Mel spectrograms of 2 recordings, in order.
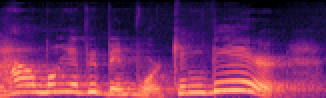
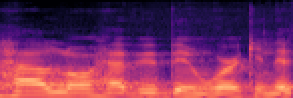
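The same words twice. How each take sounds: First: The question is said with lively emotion. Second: The question is said flatly without emotion. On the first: The speaker calls it right. "Prenez la peine de, d'avoir de l'émotion dans, dans votre voix" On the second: The speaker calls it wrong. "Ne dites pas, ... Ça fait bizarre"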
